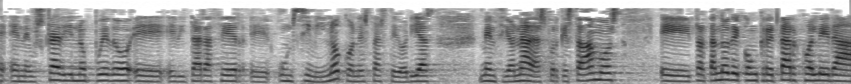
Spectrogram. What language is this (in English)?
Spanish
